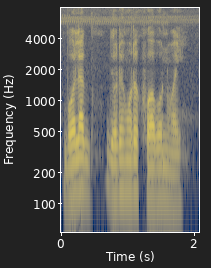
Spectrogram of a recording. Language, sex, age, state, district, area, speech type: Assamese, male, 45-60, Assam, Sivasagar, rural, spontaneous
